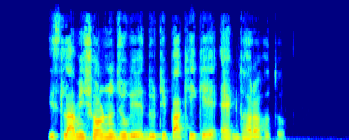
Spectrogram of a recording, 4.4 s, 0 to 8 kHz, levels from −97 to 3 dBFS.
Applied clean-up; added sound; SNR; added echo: neural mask model DeepFilterNet 3.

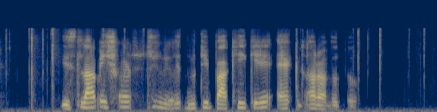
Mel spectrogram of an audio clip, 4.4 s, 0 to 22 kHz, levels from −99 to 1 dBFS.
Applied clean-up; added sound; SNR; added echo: neural diffusion model UNIVERSE++.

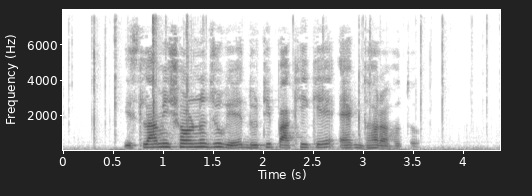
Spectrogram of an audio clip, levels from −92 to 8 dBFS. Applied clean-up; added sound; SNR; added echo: none; Fire; 17 dB; none.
